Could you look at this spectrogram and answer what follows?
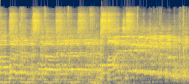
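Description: A horse neighing loudly, a drawn-out whinny with faint hoof clip-clop, heard close within a busy, full-volume devotional music mix.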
